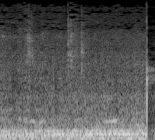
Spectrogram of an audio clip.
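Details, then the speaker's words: Valve guide check on a disassembled Soul GT engine head: valve inserted, port covered and pulled, giving a single sharp pop; the guide still holds suction, so it is tight and good. "terus tarik kalau ditarik bunyi berarti menandakan di bagian Bos klep masih rapat masih bagus"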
